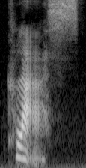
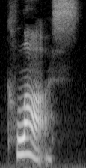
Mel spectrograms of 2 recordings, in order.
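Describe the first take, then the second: First: The vowel is a flat, front a sound. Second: The vowel is a long, open ah sound. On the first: The speaker calls it wrong. "not class" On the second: The speaker calls it right. "They say class"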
